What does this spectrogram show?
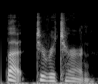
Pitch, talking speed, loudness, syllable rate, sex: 160 Hz, 180 wpm, -20 LUFS, 4.6 syllables/s, female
